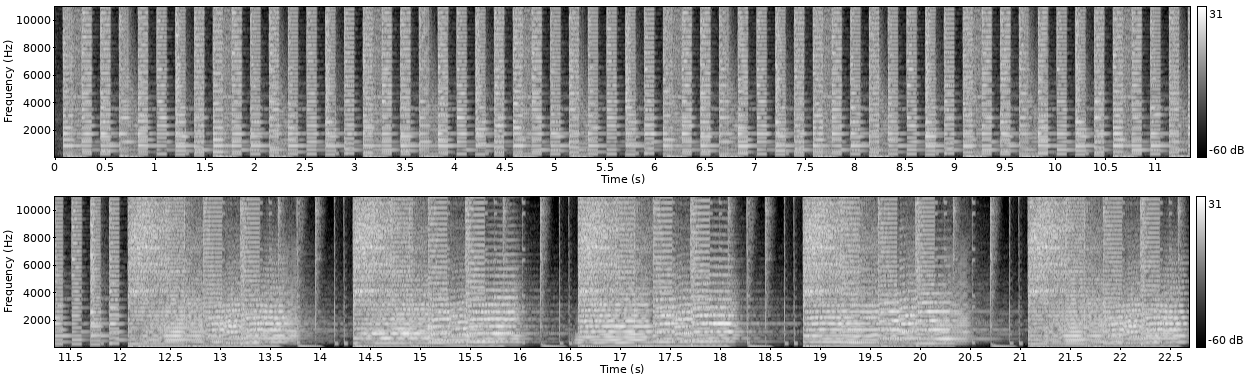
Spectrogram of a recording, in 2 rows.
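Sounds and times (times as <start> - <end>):
bright funny background music: 0.2 - 22.6.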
